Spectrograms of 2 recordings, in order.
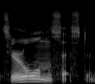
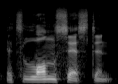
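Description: First: It is said in a posh accent. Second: It is said in a plain Australian accent.

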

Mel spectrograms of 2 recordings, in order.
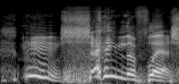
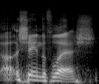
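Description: First: It is said with strong, soulful feeling. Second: It is said flatly, without feeling.

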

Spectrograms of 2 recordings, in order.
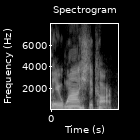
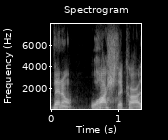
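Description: First: It is said in a South Georgia accent. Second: It is said in a standard accent.

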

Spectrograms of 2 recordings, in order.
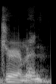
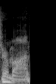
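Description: First: It sounds like the English word German. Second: It is said Spanish-style, stressing the last syllable. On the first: The speaker calls it wrong. "it's not German" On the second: The speaker calls it right. "It's Germán"

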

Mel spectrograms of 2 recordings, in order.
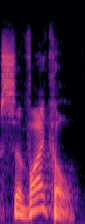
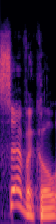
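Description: First: The second-syllable vowel is a long eye sound. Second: The second-syllable vowel is a short i sound. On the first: The speaker calls it wrong. "and not cervical, as with two eyes" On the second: The speaker calls it right. "the word should be pronounced cervical"

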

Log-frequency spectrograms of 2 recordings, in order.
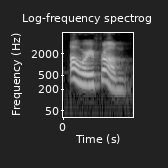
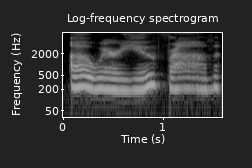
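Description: First: It is said in a plain, casual tone. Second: It is said in a flirtatious, suggestive tone.

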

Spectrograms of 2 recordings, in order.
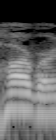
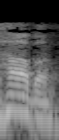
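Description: First: The r sounds are pronounced. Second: The r sounds are dropped. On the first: The speaker calls it right. "it's a harbor" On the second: The speaker calls it wrong. "not a hava"

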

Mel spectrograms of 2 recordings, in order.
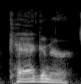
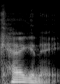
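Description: First: The word ends with an r sound. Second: The word ends without an r sound. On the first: This is a reading based on the spelling. "I would call it like Caganer" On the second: This is how people who use the term say it. "I think that's how you pronounce it"

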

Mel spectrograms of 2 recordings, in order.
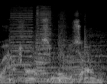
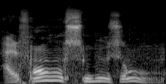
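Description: First: The name is said plainly, without added flair. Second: The name is said with extra flair and flourish. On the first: "I'll just stick to" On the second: "try and pronounce that name with a little bit more flair"

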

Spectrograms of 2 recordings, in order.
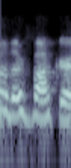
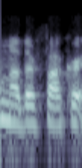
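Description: First: It is said in a celebratory tone. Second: It is said in an emotional tone.

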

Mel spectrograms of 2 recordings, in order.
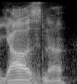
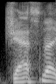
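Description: First: The name begins with a Y sound. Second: The name begins with a J sound. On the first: The speaker calls it right. "It's Yasna" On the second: The speaker calls it wrong. "Jasna is how I said it when I first read it. That is not in fact correct"

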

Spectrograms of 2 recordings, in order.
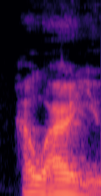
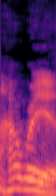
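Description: First: It is asked sincerely, really wanting to know. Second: It is asked casually, as a throwaway greeting.

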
